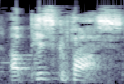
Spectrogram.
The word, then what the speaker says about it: episkopos: But the actual Greek word doesn't quite sound like bishop. The actual Greek word is a Greek word called episkopos. Episkopos.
